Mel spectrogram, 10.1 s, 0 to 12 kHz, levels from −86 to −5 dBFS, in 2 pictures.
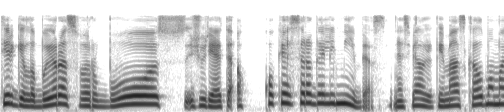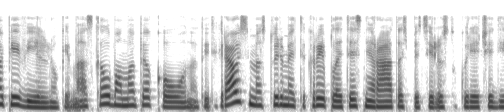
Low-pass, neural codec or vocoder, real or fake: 7.2 kHz; none; real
